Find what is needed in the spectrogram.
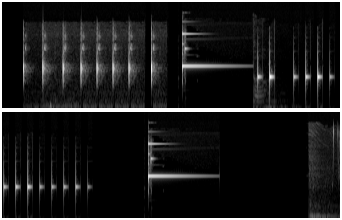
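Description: Messaging-app style sound effects: a quick run of about eight typing-like clicks, a bright notification ding that fades over about a second, and two sharper clicks. Then comes a rapid string of a dozen short blips, and a second ding about six seconds in.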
